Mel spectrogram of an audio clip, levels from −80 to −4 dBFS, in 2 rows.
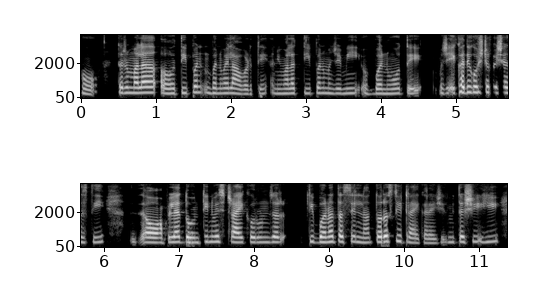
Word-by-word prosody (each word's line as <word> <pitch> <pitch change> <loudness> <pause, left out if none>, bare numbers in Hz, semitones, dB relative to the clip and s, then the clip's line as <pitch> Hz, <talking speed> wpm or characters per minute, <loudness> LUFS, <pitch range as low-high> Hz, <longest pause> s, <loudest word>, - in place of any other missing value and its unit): हो, 220 -4 -5 0.4
तर 255 0 0
मला 255 +1 +6
अ, 225 0 -1
ती 245 - +1
पण 275 -2 -3
बनवायला 235 0 -2
आवडते 205 +1 -6
आणि 220 -2 -11
मला 225 +1 -2
ती 230 - -7
पण 245 - -4
म्हणजे 225 -2 -7
मी 230 +2 -7 0.2
बनवते. 220 0 -3 0.3
म्हणजे - - -2
एखादी 275 - +4
गोष्ट 275 0 +2
कशी 265 0 +4
असती, 240 0 -4 0.5
अ, - - -2 0.2
आपल्याला 235 +3 +5
2-3 235 +2 0
वेळेस 260 0 +2
ट्राय 230 -2 +7
करून 235 0 -4
जर 240 0 0 0.3
ती 265 - 0
बनत 245 +2 +3
असेल 260 0 +4
ना, 220 0 -4
तरच 260 +2 +5
ती 285 - -1
ट्राय 220 -3 -1
करायची. 195 -1 -7
मी 235 - -11
तशी 255 +2 +5
ही 255 +1 -3
235 Hz, 200 wpm, -22 LUFS, 225-255 Hz, 0.5 s, ट्राय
